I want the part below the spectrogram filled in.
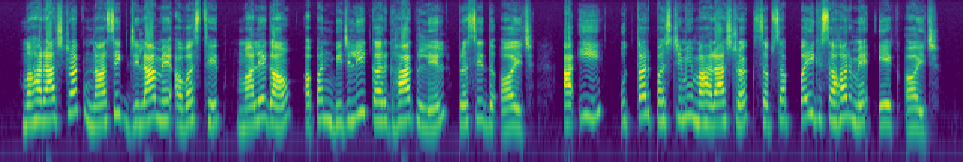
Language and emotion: Maithili, neutral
